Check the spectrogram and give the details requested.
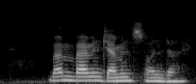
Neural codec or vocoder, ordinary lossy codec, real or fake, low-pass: codec, 16 kHz, 1 kbps, X-Codec, HuBERT features, trained on LibriSpeech; MP3, 96 kbps; fake; 7.2 kHz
